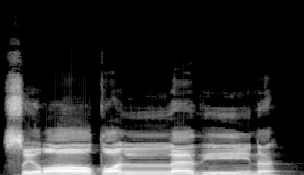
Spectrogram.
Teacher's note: di sini lamnya tipis, Pak. Jangan terpengaruh oleh tebal huruf th sebelumnya.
